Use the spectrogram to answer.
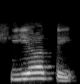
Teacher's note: So in a hurry, we may tend to say vishishyate. It is not shate, it is shyate. So that ya should be heard clearly and completely.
